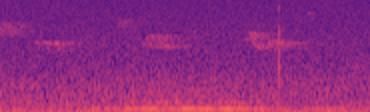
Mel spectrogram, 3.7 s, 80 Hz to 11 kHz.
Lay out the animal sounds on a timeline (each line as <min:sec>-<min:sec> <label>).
0:00.0-0:03.7 Red-eyed Vireo (Vireo olivaceus)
